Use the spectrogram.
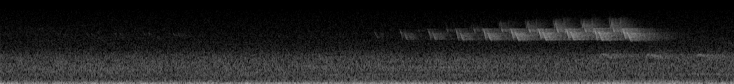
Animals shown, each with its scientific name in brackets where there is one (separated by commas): Ovenbird (Seiurus aurocapilla)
